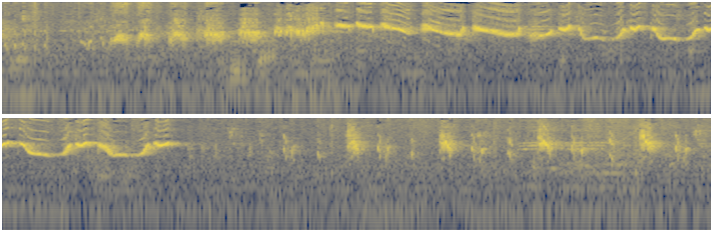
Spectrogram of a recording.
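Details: Chinese hwamei (Garrulax canorus), autumn singing: a long rolling trill of looping, wavering whistles for several seconds, followed by scattered sharp chips and quieter notes.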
